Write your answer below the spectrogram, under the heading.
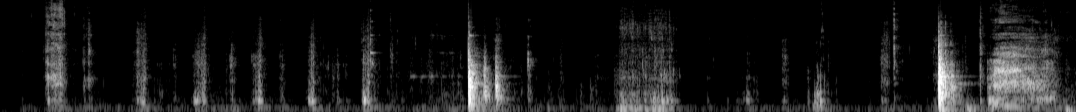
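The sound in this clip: Chewing and crunching as someone eats Japanese food at a home dinner in an apartment: many faint, irregular bites in a quiet room, with a couple of louder crunchy chews standing out near the middle and the end.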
